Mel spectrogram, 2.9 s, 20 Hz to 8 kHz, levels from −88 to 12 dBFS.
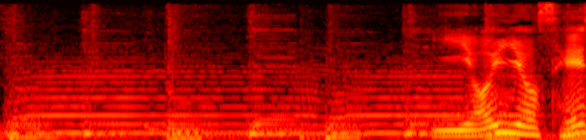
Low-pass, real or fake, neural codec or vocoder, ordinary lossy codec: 7.2 kHz; real; none; none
